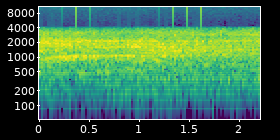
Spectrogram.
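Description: Steady ambient hiss and background noise with no distinct event.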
